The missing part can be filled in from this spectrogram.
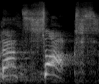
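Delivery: high, blunt director bark.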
